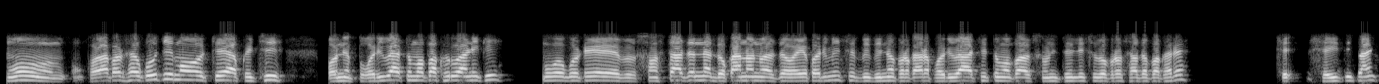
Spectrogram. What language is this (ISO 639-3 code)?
ori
